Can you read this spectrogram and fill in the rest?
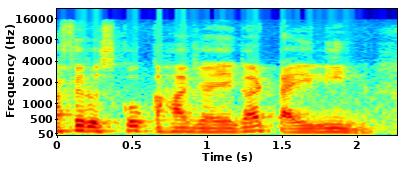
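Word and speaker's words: ptyalin: फिर उसको कहा जाएगा टाइलिन। तो यहाँ पर जो ये पी है ये पी अल्फ़ाबेट साइलेंट है।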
